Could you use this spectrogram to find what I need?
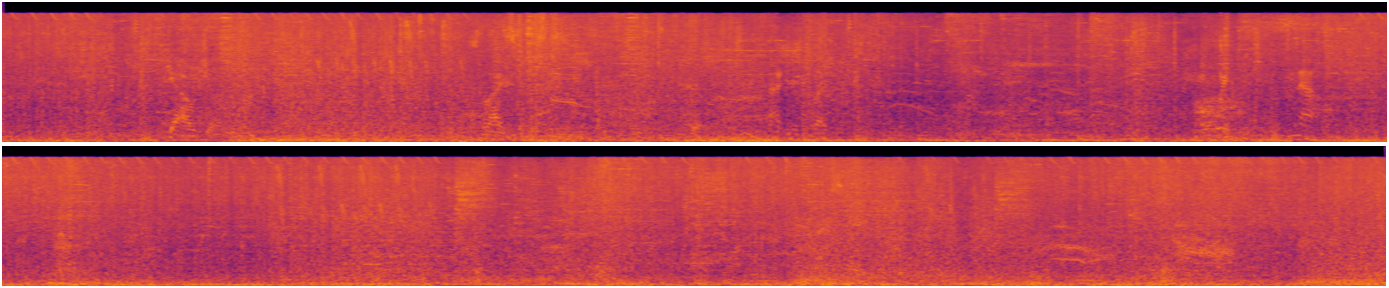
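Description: Sword slashes and hits clash throughout a fast fight.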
